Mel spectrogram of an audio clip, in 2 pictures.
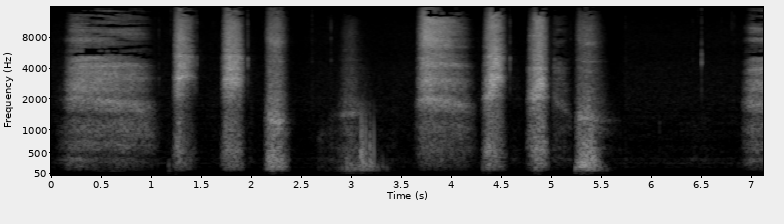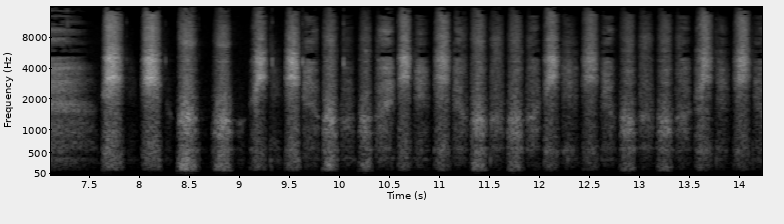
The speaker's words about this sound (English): I'll teach you a really good breathing technique. I motivate my kid to go running yesterday with this. It goes like this.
